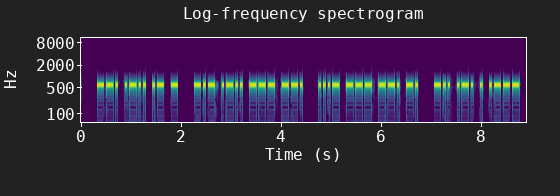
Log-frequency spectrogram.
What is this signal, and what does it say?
Morse code, heard as a keyed tone, about 26 wpm, 600 Hz. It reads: GLAT KLOG VOGN DREJ
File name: Korte ord DK 26wpm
